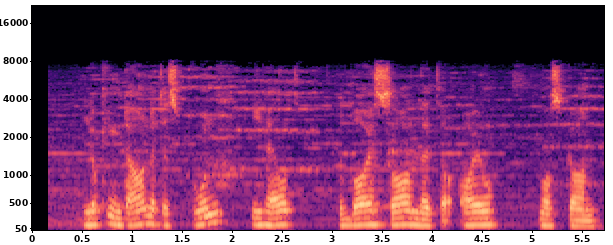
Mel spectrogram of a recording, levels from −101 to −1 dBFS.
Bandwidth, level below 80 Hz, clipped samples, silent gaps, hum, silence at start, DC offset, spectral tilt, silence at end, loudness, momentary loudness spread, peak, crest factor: 8 kHz; -54 dBFS; under 0.1%; none; none; 0.2 s; under 0.1%; -5 dB/octave; 0 s; -17 LUFS; 11 LU; -2 dBFS; 14 dB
